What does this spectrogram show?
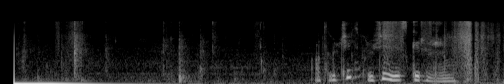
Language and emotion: Russian, neutral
